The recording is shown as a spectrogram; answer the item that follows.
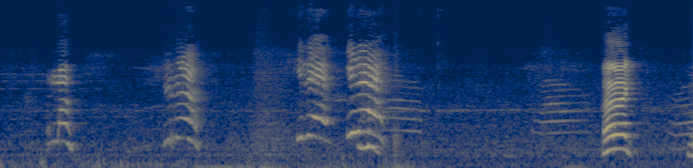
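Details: A cat that suddenly got into a house meows five times over seven seconds: loud, arched, harmonic meows, two in quick succession near the middle, with people talking and brief music around them.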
